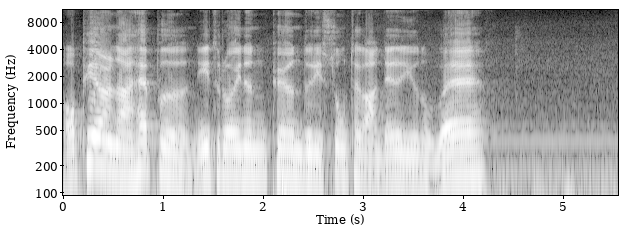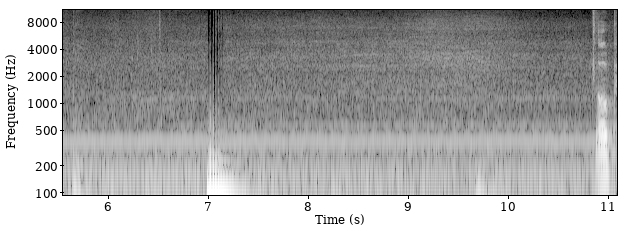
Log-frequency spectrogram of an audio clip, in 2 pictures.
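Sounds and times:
low electrical hum: 0:00.0 - 0:11.0
dull low thump: 0:07.0 - 0:07.6.

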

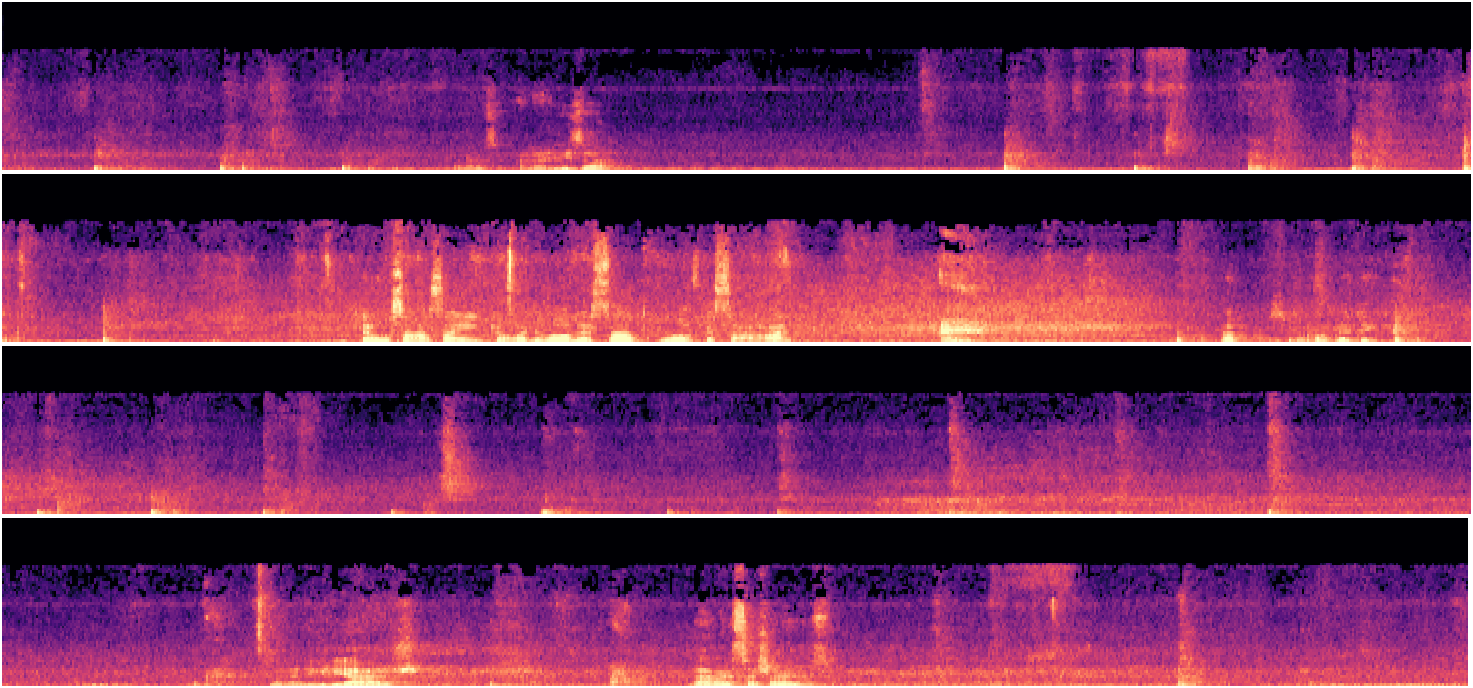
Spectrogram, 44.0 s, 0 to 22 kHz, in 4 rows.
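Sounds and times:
footsteps on hard floor: 0:00.0 - 0:03.8, 0:06.8 - 0:13.6, 0:19.6 - 0:32.6, 0:33.5 - 0:35.1, 0:35.7 - 0:44.0
steady low hum: 0:00.0 - 0:44.0.

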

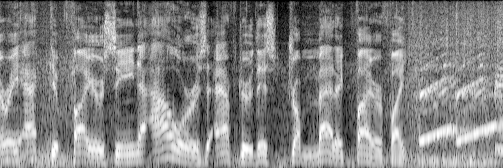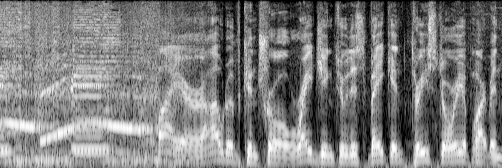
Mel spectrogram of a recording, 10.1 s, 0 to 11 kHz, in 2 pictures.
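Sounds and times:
emergency vehicle siren: 0:04.1 - 0:06.8.

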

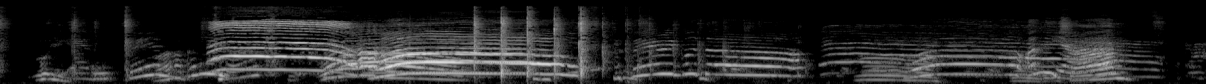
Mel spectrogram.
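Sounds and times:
sharp claps: 0:04.7 - 0:08.1.

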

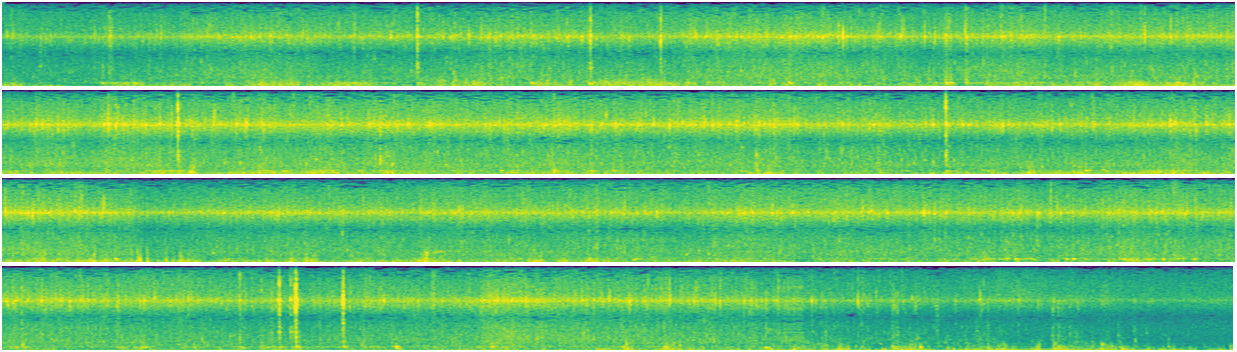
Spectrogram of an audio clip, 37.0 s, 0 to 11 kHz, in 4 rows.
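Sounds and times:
water rushing along boat hull: 0:00.0 - 0:36.9
wind buffeting microphone: 0:00.0 - 0:36.9.

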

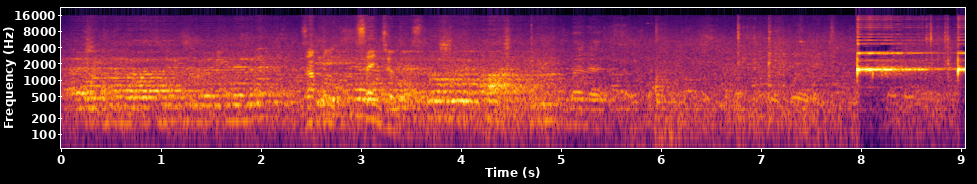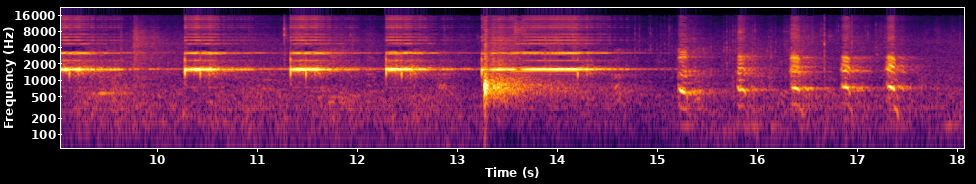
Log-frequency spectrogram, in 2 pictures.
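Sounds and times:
long electronic beep: 0:08.0 - 0:15.2
short electronic beeps: 0:08.0 - 0:15.2.

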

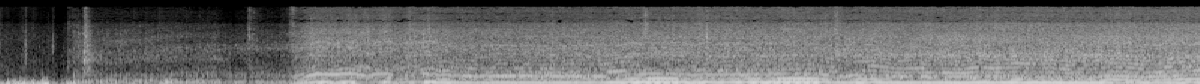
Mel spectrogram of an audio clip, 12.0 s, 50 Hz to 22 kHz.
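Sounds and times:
edger engine revving: 0:00.7 - 0:12.0.

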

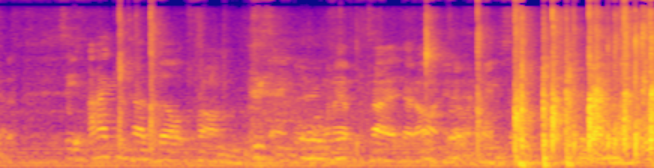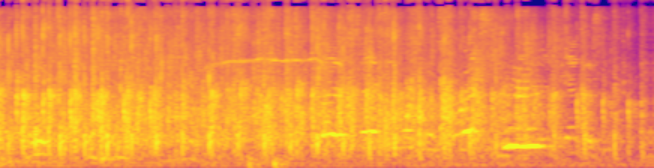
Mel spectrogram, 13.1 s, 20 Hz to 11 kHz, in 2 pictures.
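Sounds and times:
group clapping: 0:01.2 - 0:01.8, 0:04.3 - 0:13.0.

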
